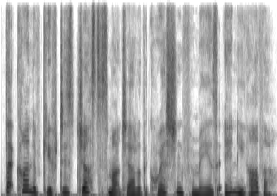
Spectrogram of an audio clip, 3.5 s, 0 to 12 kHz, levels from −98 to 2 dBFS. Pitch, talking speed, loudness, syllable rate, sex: 235 Hz, 295 wpm, -20 LUFS, 6.2 syllables/s, female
